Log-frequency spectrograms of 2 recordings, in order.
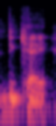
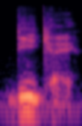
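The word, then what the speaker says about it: Dike: Yeah, it is DK. My bad, bro. I really didn't mean nothing by it. I didn't know. I'm just looking at the phonetic, the English pronunciation respelling. Brutal. Chimere DK.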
